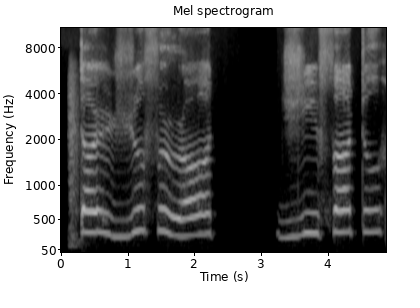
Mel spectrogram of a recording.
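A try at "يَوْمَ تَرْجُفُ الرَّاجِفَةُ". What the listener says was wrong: Okay, again, that was very nicely recited, but we have a tal marbuta here. Normally we would read it too, but because it's just before a stop sign, we will read it as a ha, and we will learn this rule very soon. Fah, jifah.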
